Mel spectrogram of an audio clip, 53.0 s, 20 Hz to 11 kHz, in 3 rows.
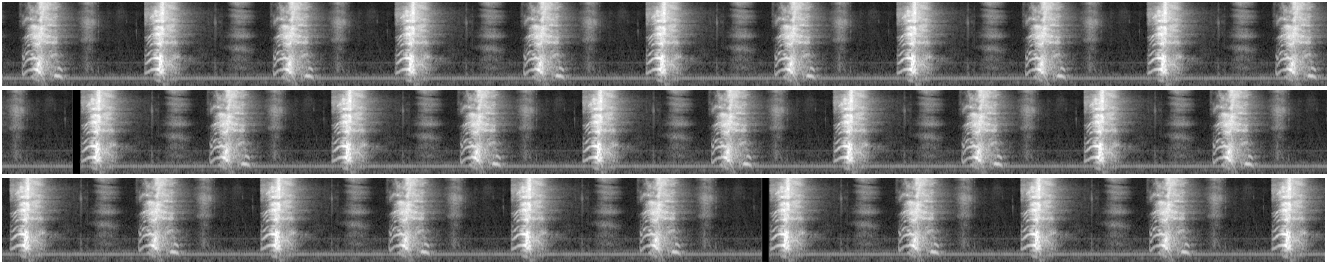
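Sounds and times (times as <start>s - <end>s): faint low hum: 0.0s - 18.6s, 19.2s - 45.5s
woman sneezing: 0.3s - 0.9s, 2.0s - 2.5s, 5.3s - 5.8s, 8.6s - 9.2s, 12.0s - 12.5s, 15.3s - 15.8s, 17.0s - 17.6s, 18.8s - 19.3s, 22.1s - 22.6s, 25.4s - 26.0s, 28.8s - 29.4s, 32.2s - 32.6s, 35.5s - 36.0s, 37.2s - 37.8s, 38.8s - 39.4s, 40.6s - 41.1s, 42.2s - 42.7s, 45.6s - 46.2s, 47.4s - 47.9s, 49.0s - 49.5s, 50.7s - 51.3s, 52.3s - 52.9s.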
